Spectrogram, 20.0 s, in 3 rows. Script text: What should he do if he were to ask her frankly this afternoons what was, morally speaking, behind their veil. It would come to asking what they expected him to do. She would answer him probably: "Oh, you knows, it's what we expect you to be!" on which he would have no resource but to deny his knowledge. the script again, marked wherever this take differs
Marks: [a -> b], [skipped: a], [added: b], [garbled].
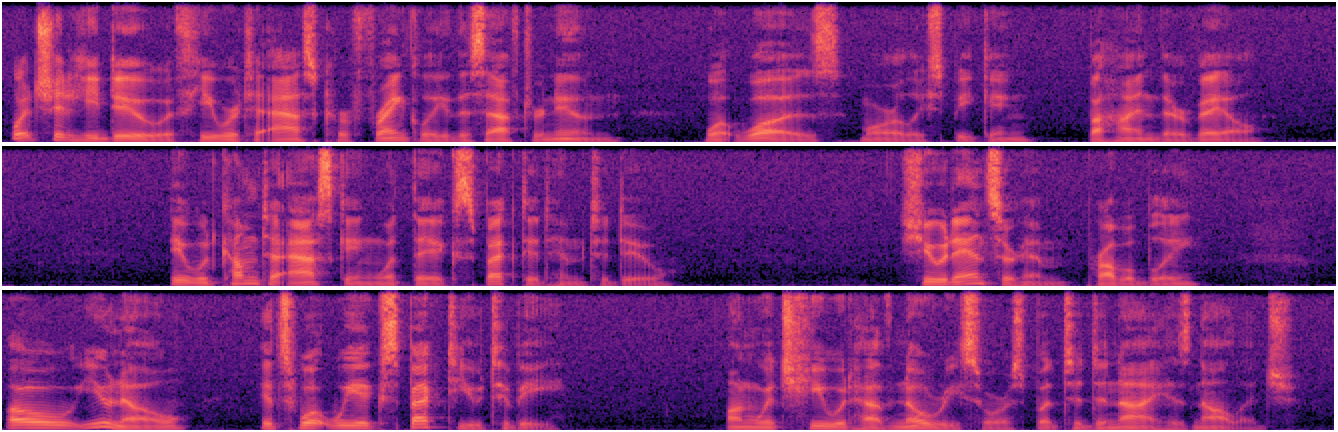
What should he do if he were to ask her frankly this [afternoons -> afternoon] what was, morally speaking, behind their veil. It would come to asking what they expected him to do. She would answer him probably: "Oh, you [knows, -> know] it's what we expect you to be!" on which he would have no resource but to deny his knowledge.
